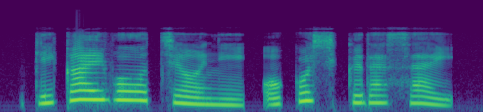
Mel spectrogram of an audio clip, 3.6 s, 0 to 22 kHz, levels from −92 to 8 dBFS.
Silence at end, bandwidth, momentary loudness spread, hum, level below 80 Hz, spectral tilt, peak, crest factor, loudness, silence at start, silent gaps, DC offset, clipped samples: 0.25 s; 8 kHz; 9 LU; none; -60 dBFS; -5.5 dB/octave; 0 dBFS; 14 dB; -14 LUFS; 0.25 s; none; under 0.1%; under 0.1%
